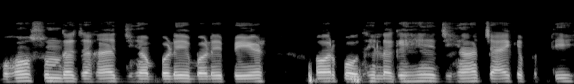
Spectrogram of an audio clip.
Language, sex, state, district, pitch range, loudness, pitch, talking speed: Chhattisgarhi, male, Chhattisgarh, Sarguja, 135-150 Hz, -17 LUFS, 140 Hz, 175 wpm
